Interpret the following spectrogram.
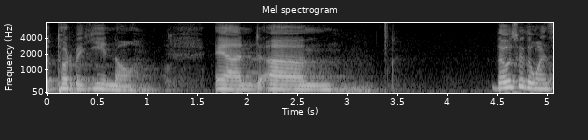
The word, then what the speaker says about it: torbellino: I heard more torbellino, okay? So that would be Italian pronunciation with a double L. So torbellino.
